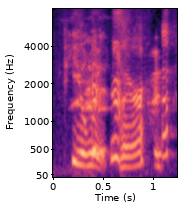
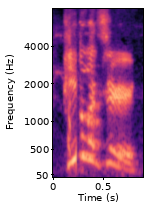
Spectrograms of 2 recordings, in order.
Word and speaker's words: Pulitzer: Pulitzer. Pulitzer! God damn it. Putzler.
